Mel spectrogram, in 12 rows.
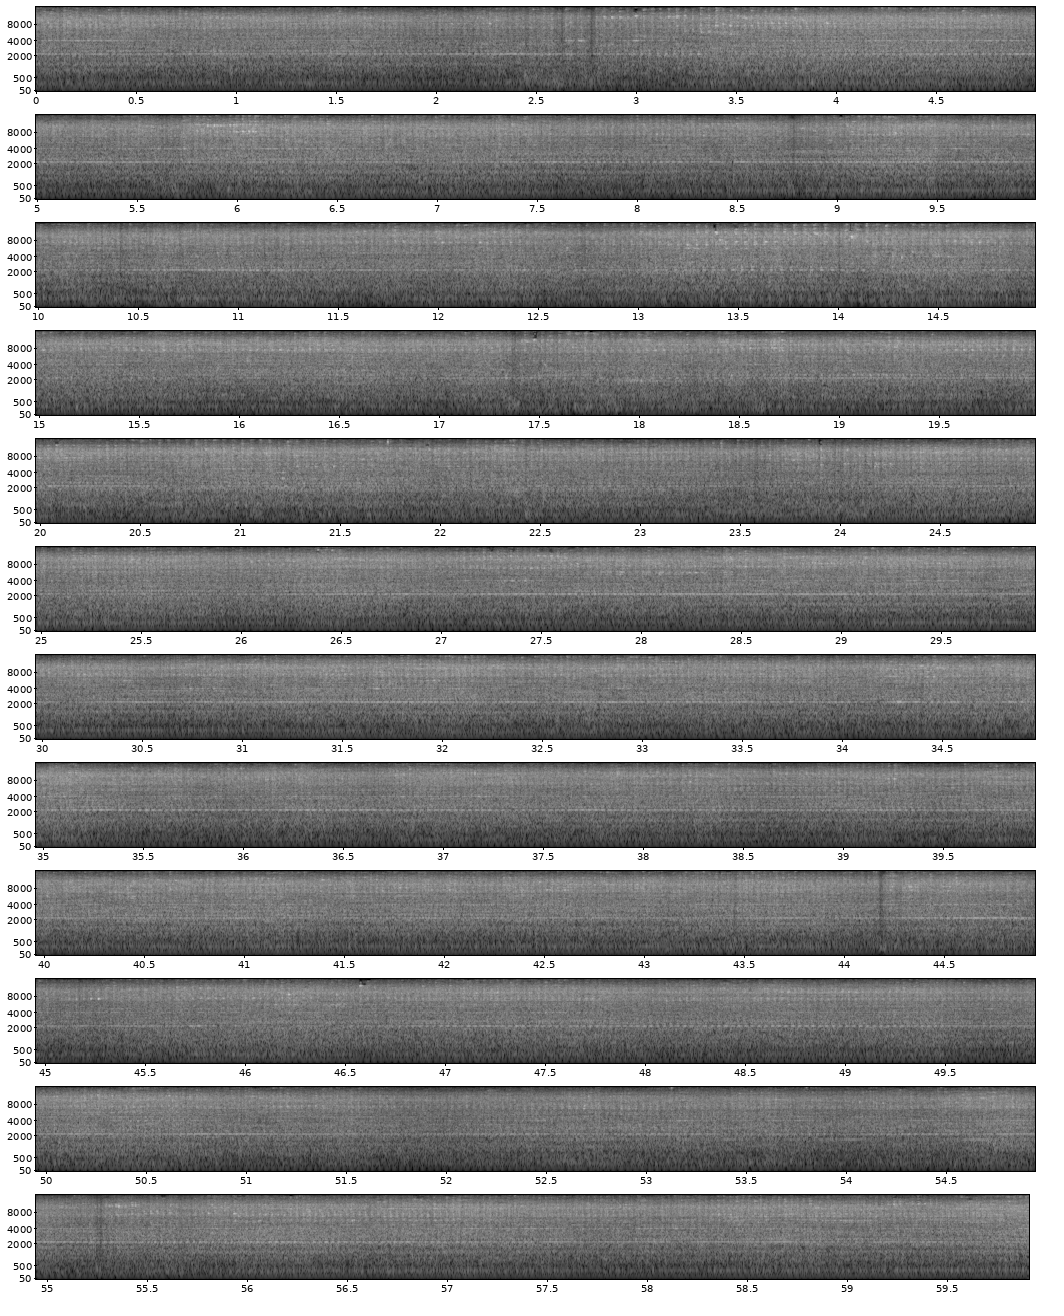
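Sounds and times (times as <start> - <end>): quad bike engine running: 0.0 - 59.9.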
